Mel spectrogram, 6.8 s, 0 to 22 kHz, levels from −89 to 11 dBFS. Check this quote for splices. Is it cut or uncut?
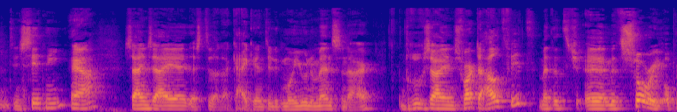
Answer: cut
